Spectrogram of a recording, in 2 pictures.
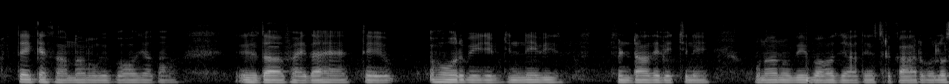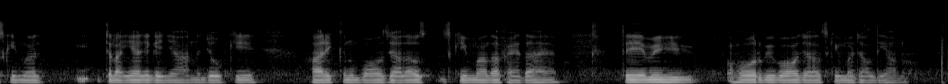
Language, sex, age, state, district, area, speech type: Punjabi, male, 18-30, Punjab, Rupnagar, rural, spontaneous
